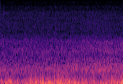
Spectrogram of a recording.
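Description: Wind buffeting an action-camera microphone: an uneven low rumble with no voices.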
